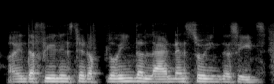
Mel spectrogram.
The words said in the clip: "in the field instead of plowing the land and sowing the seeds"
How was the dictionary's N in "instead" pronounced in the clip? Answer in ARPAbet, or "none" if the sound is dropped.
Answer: N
